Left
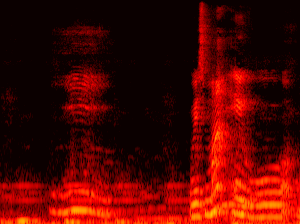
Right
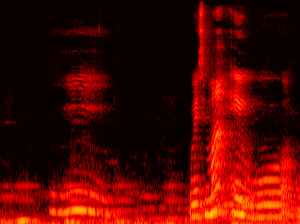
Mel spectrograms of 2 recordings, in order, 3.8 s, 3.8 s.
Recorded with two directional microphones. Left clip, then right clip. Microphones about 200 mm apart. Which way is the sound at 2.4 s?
35° right (ahead or behind).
